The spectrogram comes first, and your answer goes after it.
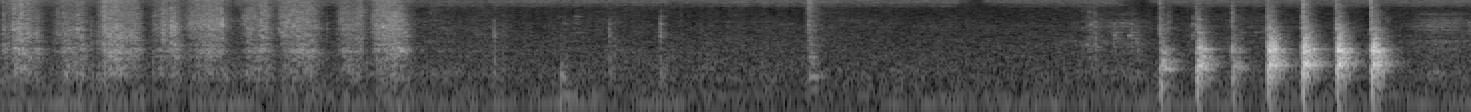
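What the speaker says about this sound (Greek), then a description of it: "κόβουμε τα κολοκύθια και τα βάζουμε σε ένα σουρωτήρι" Knife slicing through several washed zucchini on a board, a steady run of scraping, sawing strokes followed by a burst of sharper rhythmic chops near the end, close and alone.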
